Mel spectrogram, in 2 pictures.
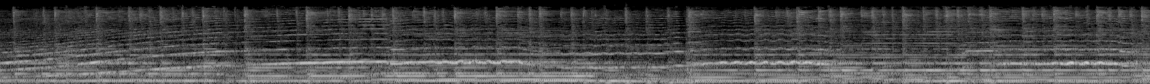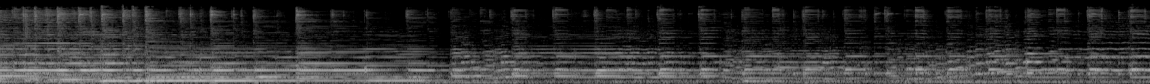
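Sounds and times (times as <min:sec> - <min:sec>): string music over loudspeakers: 0:00.0 - 0:23.0.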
